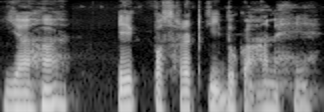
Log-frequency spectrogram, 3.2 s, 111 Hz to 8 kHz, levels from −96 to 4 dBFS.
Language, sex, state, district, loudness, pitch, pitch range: Hindi, male, Uttar Pradesh, Jalaun, -20 LUFS, 120 Hz, 105-130 Hz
